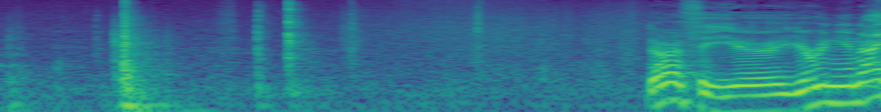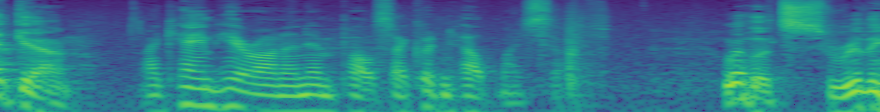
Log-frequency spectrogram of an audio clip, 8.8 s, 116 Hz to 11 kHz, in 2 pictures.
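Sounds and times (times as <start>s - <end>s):
door opening at night with latch thump: 0.0s - 0.9s
speech: 3.2s - 8.7s.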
